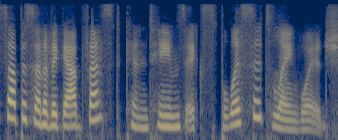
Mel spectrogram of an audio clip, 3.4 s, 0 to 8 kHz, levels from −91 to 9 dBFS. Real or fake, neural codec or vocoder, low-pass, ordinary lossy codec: fake; codec, 16 kHz, 0.5 kbps, FunCodec, trained on LibriTTS, 25 frames a second; 7.2 kHz; AAC, 32 kbps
